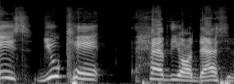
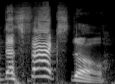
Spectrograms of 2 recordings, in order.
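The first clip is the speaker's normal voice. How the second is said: much higher, emphatic That's facts; excited agreement; 6 semitones higher, much slower than usual. Retold or imitated. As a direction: blurt it out, thrilled. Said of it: "And I'm like".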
